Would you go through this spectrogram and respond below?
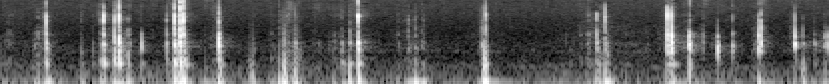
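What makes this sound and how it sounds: Both hands squeeze and rub a small, soft, translucent green rubber spiky massage ball, producing a fast, irregular series of soft, low, thumping squelches over a steady low hum. Brief bright crackles catch on the spikes between the dull pulses.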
